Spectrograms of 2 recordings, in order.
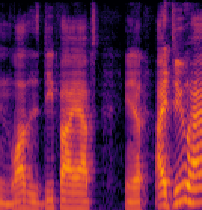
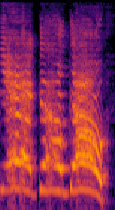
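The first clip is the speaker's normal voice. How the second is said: much higher cheering shout; cheering crowd; much slower than usual. Retold or imitated. Poolside crowd cheering the scared kid on the diving board. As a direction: yell up at the kid to jump. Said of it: "everybody at first like".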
